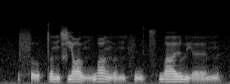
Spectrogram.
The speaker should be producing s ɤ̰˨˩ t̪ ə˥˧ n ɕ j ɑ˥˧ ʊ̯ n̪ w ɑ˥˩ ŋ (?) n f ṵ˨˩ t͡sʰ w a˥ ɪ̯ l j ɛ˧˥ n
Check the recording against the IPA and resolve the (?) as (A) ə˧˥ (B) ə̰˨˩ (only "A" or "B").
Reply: A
